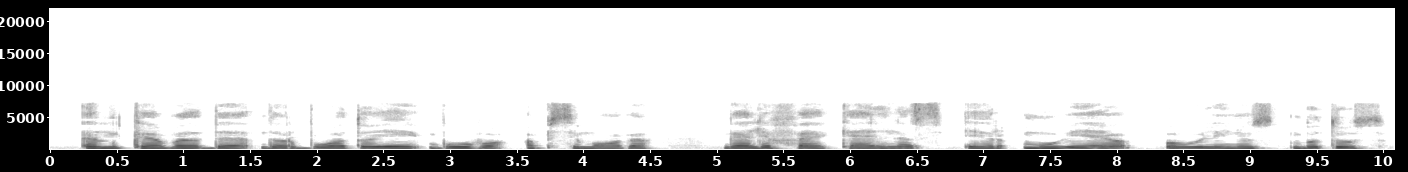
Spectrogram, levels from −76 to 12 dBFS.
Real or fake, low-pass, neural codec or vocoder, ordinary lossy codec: real; 7.2 kHz; none; AAC, 32 kbps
